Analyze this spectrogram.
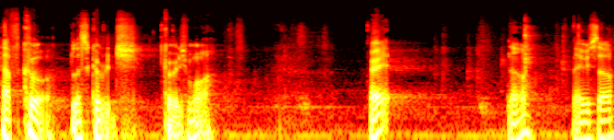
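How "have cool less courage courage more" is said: put-on broken English voice.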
